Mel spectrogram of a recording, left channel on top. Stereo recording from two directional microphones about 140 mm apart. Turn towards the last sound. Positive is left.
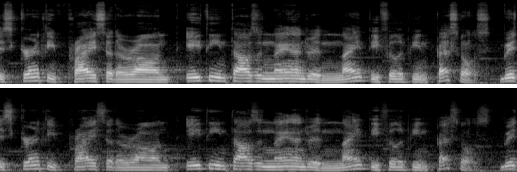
turn(degrees=50)  # may be behind; listen again after turning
